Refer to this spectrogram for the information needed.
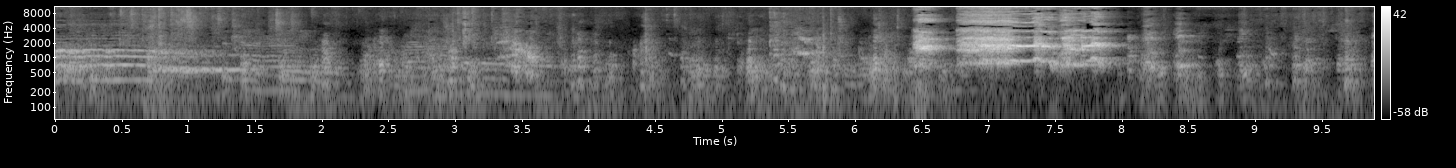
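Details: Pelung rooster crow: scattered clucks and calls among other fowl, then a loud, rough, strongly harmonic crow bursts out near the end, lasting just over a second before fading into murmuring background.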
